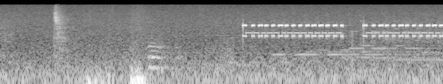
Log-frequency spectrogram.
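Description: An outgoing phone call to a friend rings in the earpiece: two bursts of a fast, warbling electronic ring tone, steady and moderately loud, separated by a brief pause, after a few faint clicks and bumps.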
